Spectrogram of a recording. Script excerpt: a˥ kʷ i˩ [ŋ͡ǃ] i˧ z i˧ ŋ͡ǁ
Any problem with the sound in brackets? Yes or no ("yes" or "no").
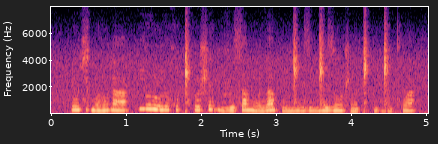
yes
